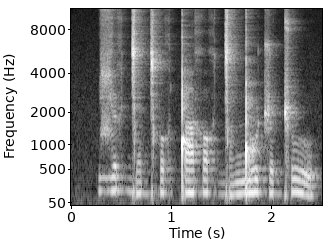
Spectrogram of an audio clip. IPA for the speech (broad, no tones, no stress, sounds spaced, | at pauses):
ʑ ʏ x ɡ͡ǀ ɛ ǀʰ o x ǃ a x ɔ x ɡ͡ǀ a ŋ͡ǃ u ʈ͡ʂ ʏ ǁ u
